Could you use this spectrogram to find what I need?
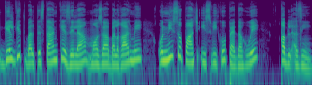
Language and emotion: Urdu, neutral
